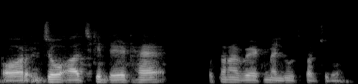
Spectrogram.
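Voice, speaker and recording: A man's voice: on the low side, fairly even intonation, measured pace, dry recording. A young man taking part in the session, speaking hesitantly with many fillers and a joking streak. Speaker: participant. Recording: tinny phone-like sound.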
